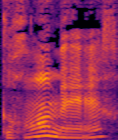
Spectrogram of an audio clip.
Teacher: voyelle orale alors que dans grand-mère c'est la même chose mais la différence c'est que la voyelle est nasale dans grand-mère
